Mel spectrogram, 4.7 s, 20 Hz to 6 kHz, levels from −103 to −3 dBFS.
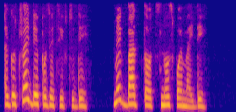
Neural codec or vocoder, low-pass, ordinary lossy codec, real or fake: none; 5.4 kHz; none; real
